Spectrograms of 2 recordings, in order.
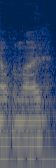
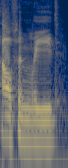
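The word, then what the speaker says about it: Elfen Lied: anime elephant live theme i've never seen elven lied i'm probably saying it wrong too now that i think about it it's uh elfin lead i knew it yeah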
